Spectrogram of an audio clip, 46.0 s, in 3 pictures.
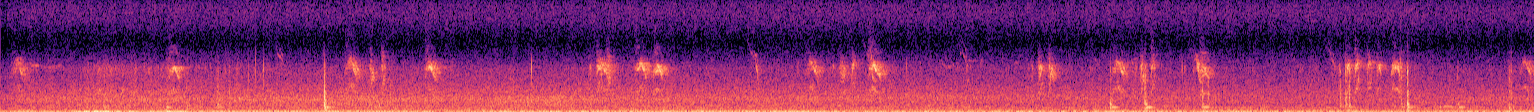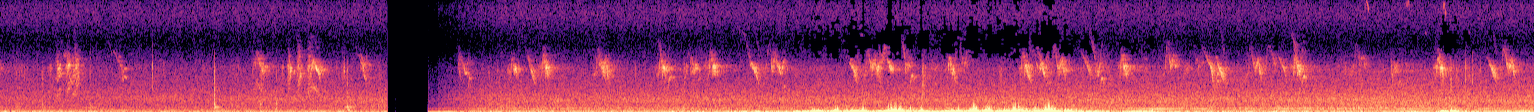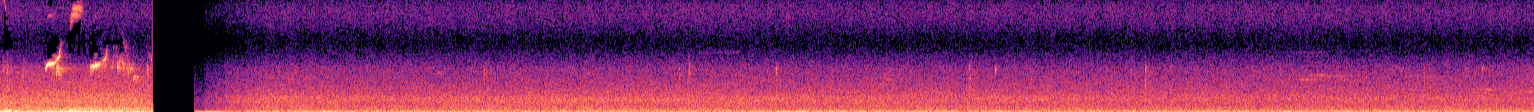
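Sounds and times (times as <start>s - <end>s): birds chirping: 0.0s - 19.2s, 19.9s - 32.2s, 43.6s - 46.0s.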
